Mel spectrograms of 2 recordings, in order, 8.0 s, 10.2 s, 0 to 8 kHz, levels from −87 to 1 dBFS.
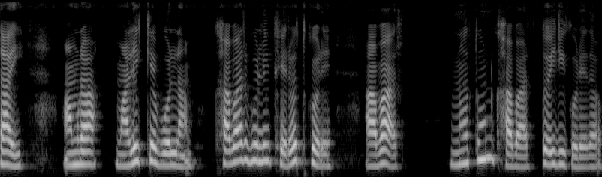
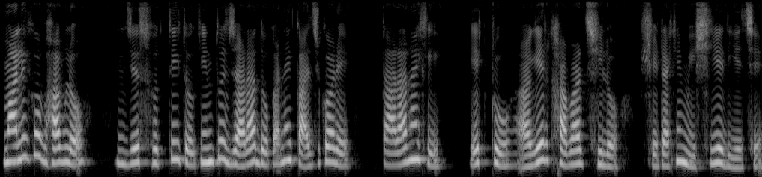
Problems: none marked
